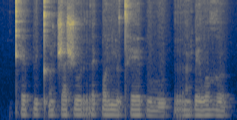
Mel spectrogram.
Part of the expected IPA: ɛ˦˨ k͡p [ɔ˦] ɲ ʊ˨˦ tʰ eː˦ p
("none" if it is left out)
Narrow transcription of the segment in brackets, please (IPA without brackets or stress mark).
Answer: ɔ˦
